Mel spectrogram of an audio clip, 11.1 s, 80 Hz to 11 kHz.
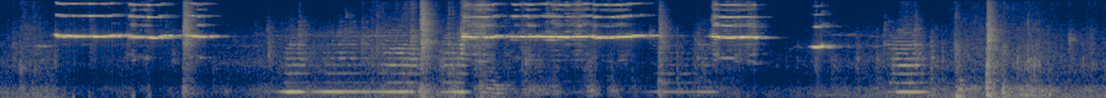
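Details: Yamaha YBR 125 rear brake, brake repeatedly applied before cleaning: shrill, steady squeal near 3 kHz in repeated bursts from squeaking rear brake pads, to be fixed by removing the wheel and cleaning the pads.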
